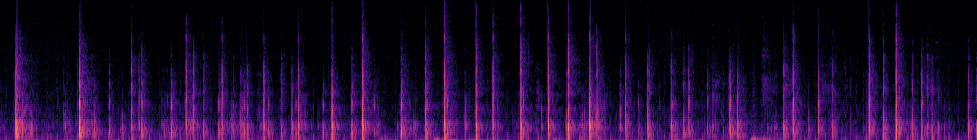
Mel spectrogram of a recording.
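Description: A medium hollow corrugated cardboard box with a handle slot is tapped on its sides with long fingernails and fingertips. Quick, dry, quiet taps come in an irregular, steady stream, each with a hollow low-mid body that dies away almost at once. Occasional sharper clicks reach into the highs.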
